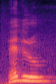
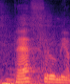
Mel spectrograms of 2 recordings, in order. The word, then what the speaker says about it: bathroom: 예, 베스킨 라빈스 31 할 때 베드룸 이라고 발음 안 돼, 하면 안 돼. TH는 선생님이 소리 어떻게 소리 내라 그랬어? 혀를 살짝 물고 뭐 아니면 뭐 the 아니면 쓰라 그랬지. 그래서 욕실은 bathroom이야, bathroom. TH 써 bathroom이야, bathroom.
